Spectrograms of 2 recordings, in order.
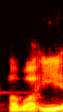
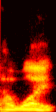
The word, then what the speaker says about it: Hawaii: it was appreciated that i pronounced words as the locals too hawaii and not hawaii of course that's why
